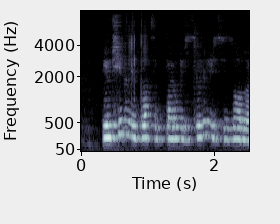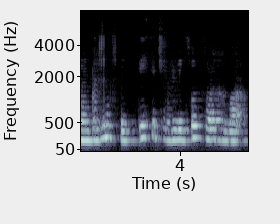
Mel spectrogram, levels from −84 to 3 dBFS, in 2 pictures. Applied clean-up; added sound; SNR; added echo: neural mask model DeepFilterNet 3.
